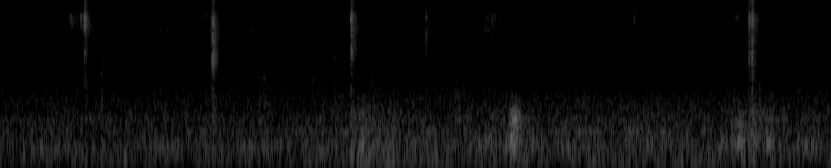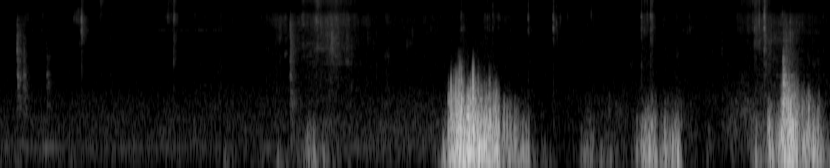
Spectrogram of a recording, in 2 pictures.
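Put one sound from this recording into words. Fresh green stems snap and crack softly between fingers.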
